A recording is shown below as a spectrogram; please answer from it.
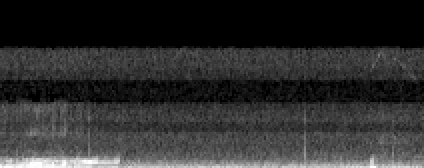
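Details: Aged pet Chihuahua snoring while sleeping at home, seemingly dreaming: a whistled, tremulous nasal tone wobbling for about a second at the start, followed by quiet with a low steady hum and one faint tap.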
